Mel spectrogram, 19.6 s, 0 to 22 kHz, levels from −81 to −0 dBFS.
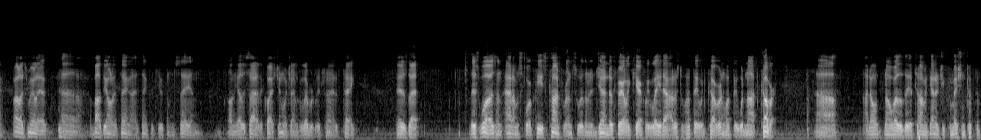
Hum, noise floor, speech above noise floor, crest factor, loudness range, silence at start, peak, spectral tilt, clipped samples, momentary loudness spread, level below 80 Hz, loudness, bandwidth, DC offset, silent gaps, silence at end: none; -51 dBFS; 27 dB; 20 dB; 8 LU; 0 s; -4 dBFS; -9.5 dB/octave; under 0.1%; 14 LU; -48 dBFS; -25 LUFS; 5.2 kHz; under 0.1%; none; 0 s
